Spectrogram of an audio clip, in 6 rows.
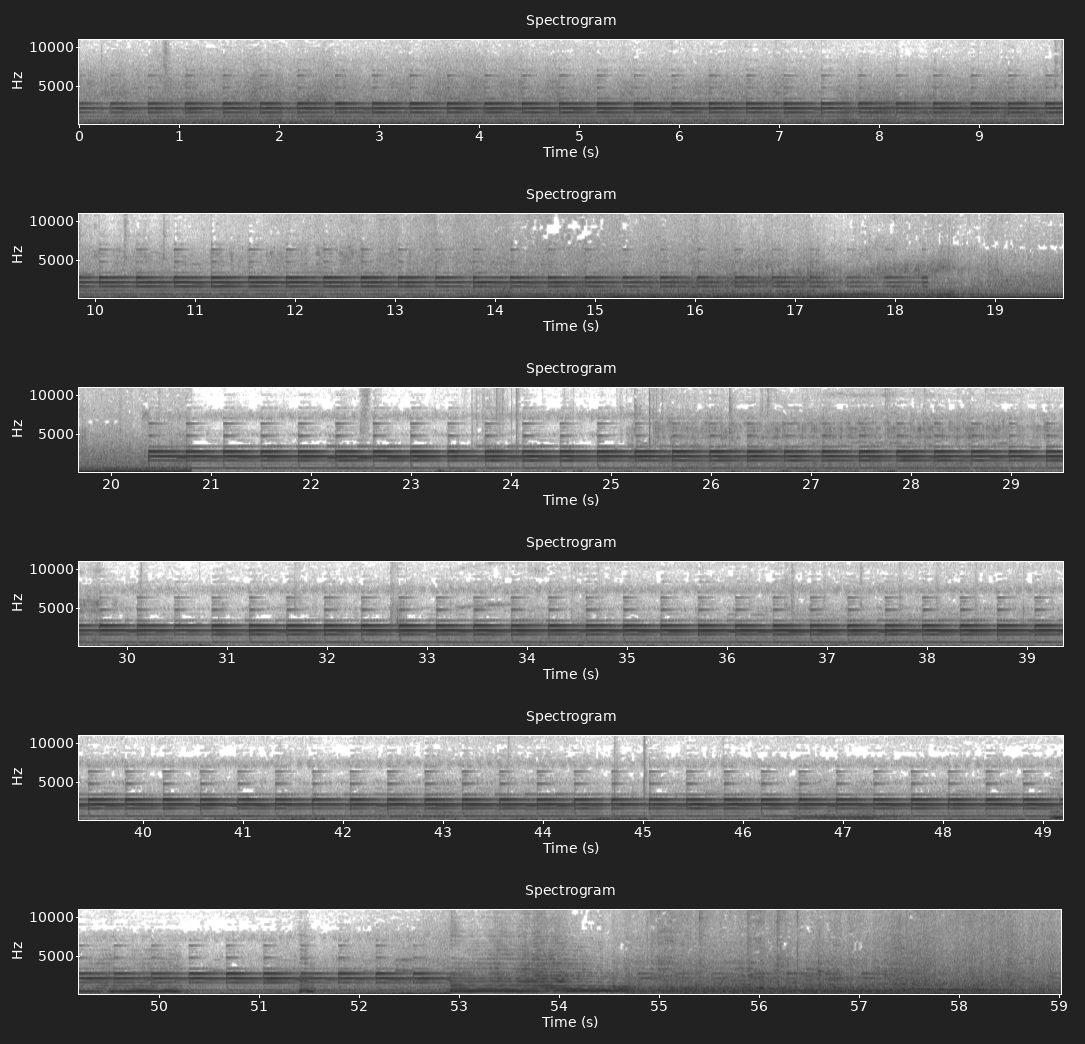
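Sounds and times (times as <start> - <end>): crossing bell ringing: 0.0 - 59.0
train rumbling past: 0.0 - 59.0
train horn: 7.4 - 9.3, 41.7 - 43.3, 46.5 - 47.7, 49.0 - 50.4, 51.4 - 51.8, 52.8 - 54.9.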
